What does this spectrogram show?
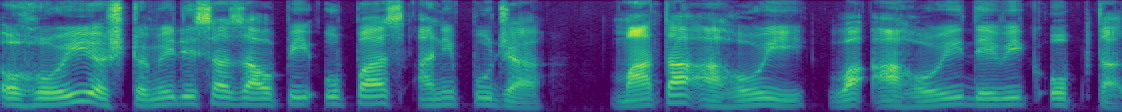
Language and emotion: Goan Konkani, neutral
